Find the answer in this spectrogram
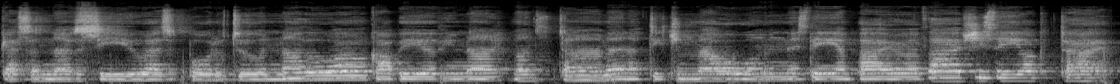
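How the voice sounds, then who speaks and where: A woman's voice: a little high, measured pace, hardly any pauses. Woman, robot-like vocal effect, stacked harmonies, roomy sound, heavy backing track. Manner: stacked harmonies with an octave-down layer. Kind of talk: singing a layered demo vocal. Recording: roomy effected vocal over loud music.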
